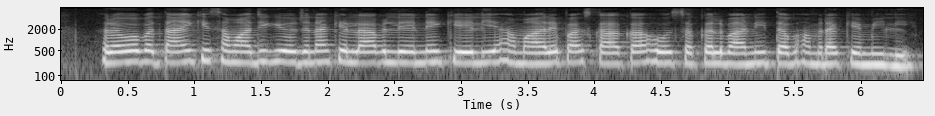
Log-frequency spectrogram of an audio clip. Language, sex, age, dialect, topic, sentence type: Magahi, female, 36-40, Southern, banking, question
